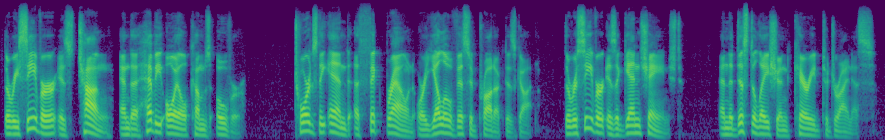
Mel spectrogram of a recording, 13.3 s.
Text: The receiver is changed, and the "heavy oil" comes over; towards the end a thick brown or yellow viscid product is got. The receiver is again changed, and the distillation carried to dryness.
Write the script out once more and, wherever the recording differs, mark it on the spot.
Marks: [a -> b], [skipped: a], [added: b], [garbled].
The receiver is [changed, -> chang] and the "heavy oil" comes over; towards the end a thick brown or yellow viscid product is got. The receiver is again changed, and the distillation carried to dryness.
